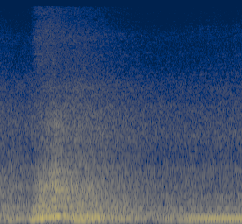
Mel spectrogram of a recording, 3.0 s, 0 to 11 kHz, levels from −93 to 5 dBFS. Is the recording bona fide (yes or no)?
yes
